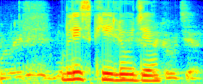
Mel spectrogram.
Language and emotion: Russian, neutral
